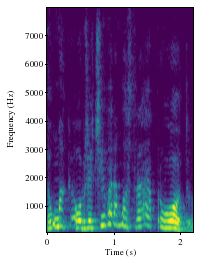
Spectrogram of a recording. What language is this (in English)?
Portuguese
